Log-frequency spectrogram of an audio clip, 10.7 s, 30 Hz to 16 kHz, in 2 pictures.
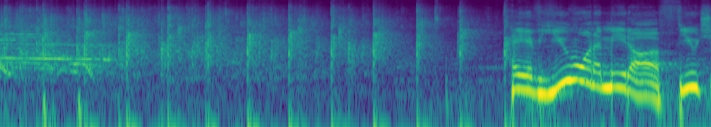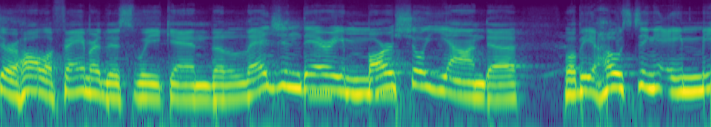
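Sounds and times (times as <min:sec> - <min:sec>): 
audience applauding football players at a live sports radio show: 0:00.0 - 0:04.0
speech: 0:03.8 - 0:10.6.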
